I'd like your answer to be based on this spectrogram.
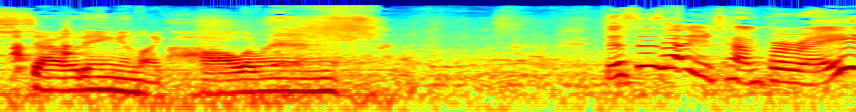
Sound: laughs

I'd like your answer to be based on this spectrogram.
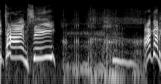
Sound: snoring

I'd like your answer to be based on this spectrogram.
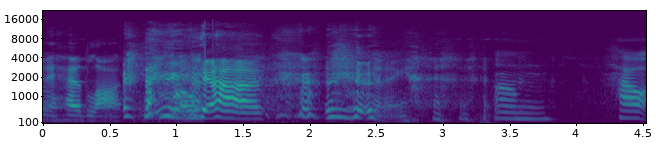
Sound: laughter

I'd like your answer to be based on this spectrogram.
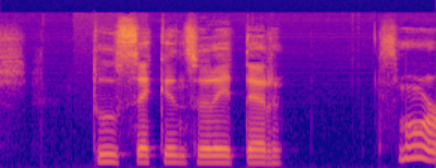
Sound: supposed to be french accent

